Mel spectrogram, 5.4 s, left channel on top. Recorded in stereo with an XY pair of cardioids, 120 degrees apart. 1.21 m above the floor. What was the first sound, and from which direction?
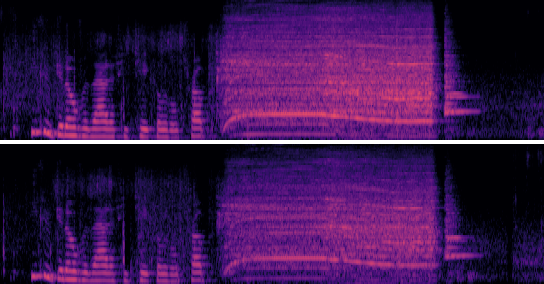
A woman speaking, 15° left.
